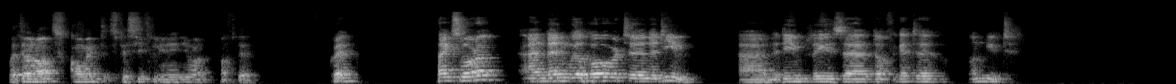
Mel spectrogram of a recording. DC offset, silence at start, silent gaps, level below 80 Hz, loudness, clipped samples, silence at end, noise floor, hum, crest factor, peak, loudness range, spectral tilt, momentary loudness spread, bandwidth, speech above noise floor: under 0.1%; 0.1 s; none; -58 dBFS; -22 LUFS; under 0.1%; 1.6 s; -82 dBFS; none; 18 dB; -6 dBFS; 9 LU; -4.5 dB/octave; 15 LU; 12.5 kHz; 60 dB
